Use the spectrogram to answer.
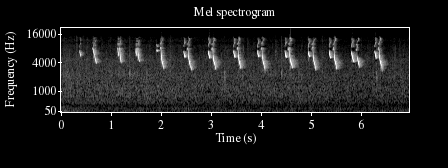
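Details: Saffron finch singing in rain: a long, even string of high, clipped notes sliding downward, some doubled, roughly two per second, over faint hiss.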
